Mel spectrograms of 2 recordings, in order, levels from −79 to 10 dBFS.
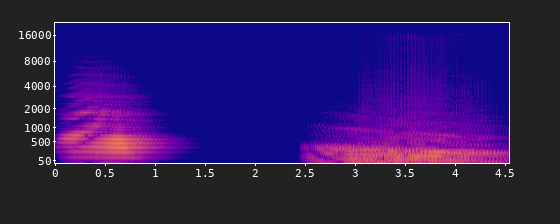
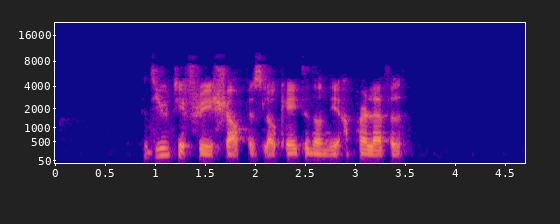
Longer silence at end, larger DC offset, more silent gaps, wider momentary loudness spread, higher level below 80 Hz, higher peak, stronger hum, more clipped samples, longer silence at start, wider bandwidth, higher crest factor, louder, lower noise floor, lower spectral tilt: second, 0 s vs 1.2 s; neither; first, 1.73-2.42 s vs none; first, 19 LU vs 9 LU; first, -42 dBFS vs -68 dBFS; second, -14 dBFS vs -2 dBFS; neither; neither; second, 0 s vs 0.9 s; first, 17 kHz vs 10 kHz; about the same, 16 dB vs 20 dB; second, -29 LUFS vs -19 LUFS; second, -69 dBFS vs -77 dBFS; first, -8 dB/octave vs -4 dB/octave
